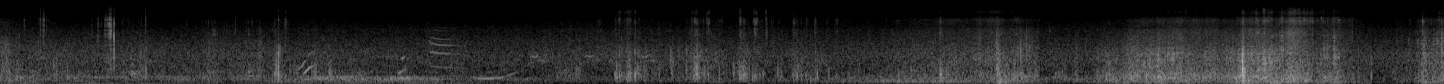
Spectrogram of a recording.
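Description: A cat meows briefly, about four seconds in, among the clicks of plastic clips snapping onto aluminium tent poles and the rustle of the nylon tent fabric. Near the end the rustling and footsteps on gravel grow louder, with one sharp knock.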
